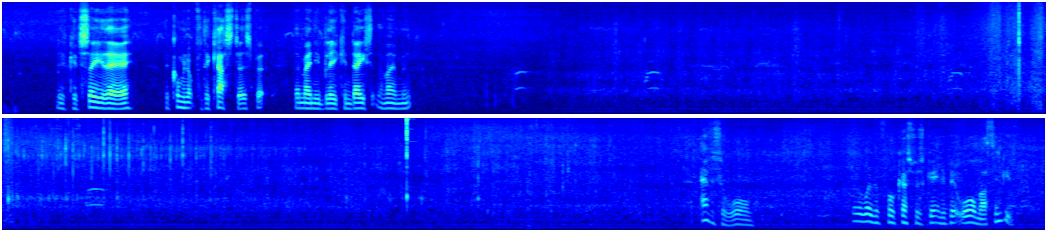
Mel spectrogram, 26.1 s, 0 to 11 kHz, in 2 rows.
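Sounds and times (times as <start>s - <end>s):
faint bird calls: 6.3s - 20.3s
brief rustle: 11.6s - 16.4s.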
